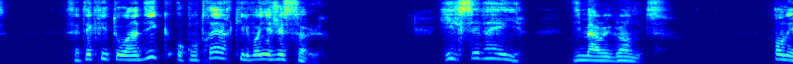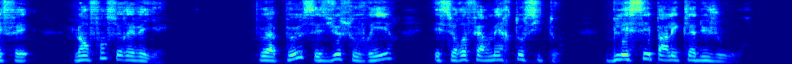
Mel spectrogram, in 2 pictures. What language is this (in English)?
French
